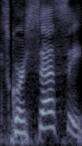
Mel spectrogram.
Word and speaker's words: Scorsese: I want to say this the right way because I always mispronounce his name, Martin Scorsese. – Scorsese, yes, get it right.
